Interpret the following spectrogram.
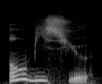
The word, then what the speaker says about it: ambitieux: Ambitieux, final X not pronounced, and then remember that you've got this T, I, and then vowel, so si.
